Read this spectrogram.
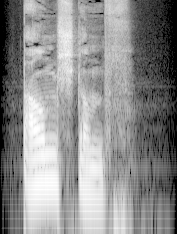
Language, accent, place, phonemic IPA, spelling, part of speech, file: German, Germany, Berlin, /ˈbaʊ̯mˌʃtʊm(p)f/, Baumstumpf, noun, De-Baumstumpf.ogg
- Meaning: tree stump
